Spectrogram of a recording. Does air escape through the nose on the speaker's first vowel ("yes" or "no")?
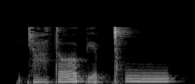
no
